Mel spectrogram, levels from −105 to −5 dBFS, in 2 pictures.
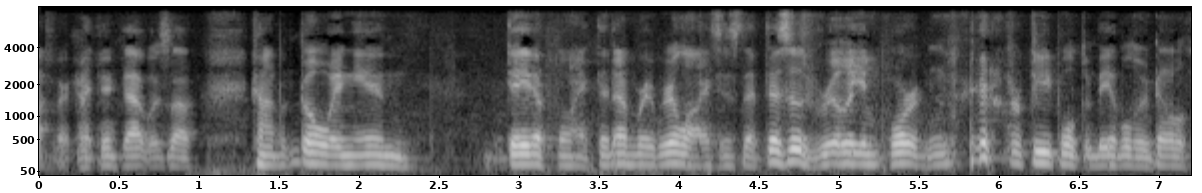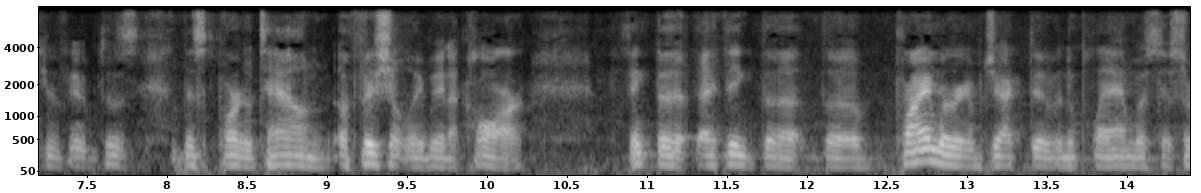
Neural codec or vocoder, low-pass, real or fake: codec, 16 kHz in and 24 kHz out, 1.1 kbps, FireRedTTS-2 codec; 7.2 kHz; fake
